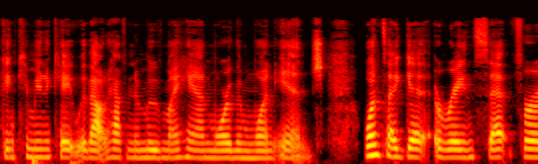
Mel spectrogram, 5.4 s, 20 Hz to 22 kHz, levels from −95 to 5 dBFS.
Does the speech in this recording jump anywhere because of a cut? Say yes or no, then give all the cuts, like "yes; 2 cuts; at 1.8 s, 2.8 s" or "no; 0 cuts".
yes; 1 cut; at 3.5 s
